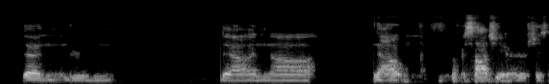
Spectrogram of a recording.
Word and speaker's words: Bisaccia: So Bisaccia is the actual.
